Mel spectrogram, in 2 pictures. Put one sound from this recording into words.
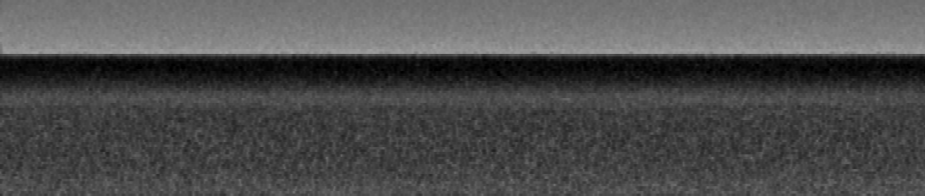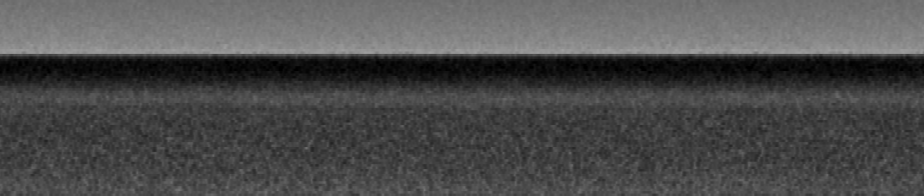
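Water rushes and splashes through a pipe.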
